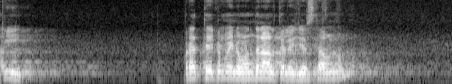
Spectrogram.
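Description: A man shouts slogans through a microphone and loudspeakers outdoors.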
